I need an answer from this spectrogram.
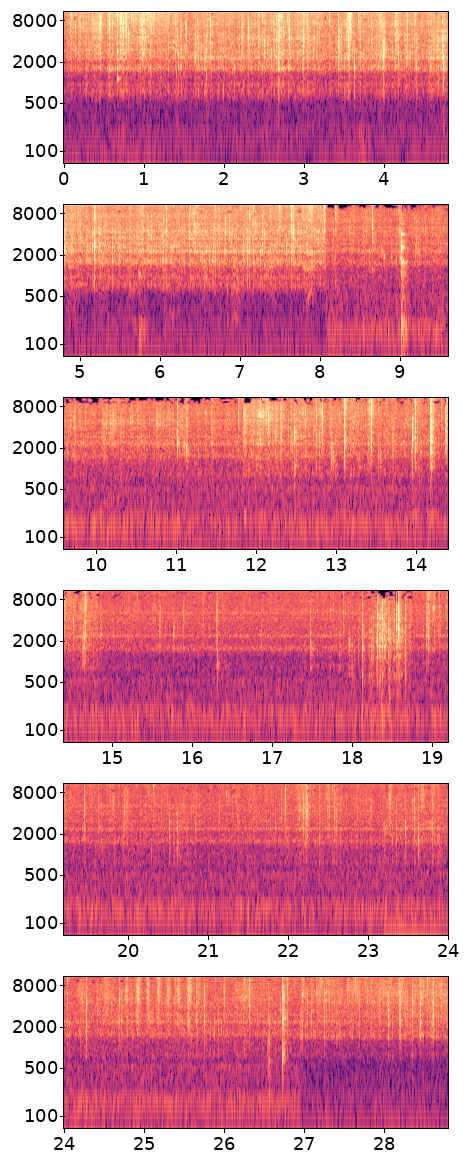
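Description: Food sizzling in hot cookware: toppings frying in a stone bibimbap pot on a gas burner, then an egg frying in a pan. Scattered sharp clicks of utensils sound over the hiss, which is loudest in the first few seconds and quietens near the end.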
